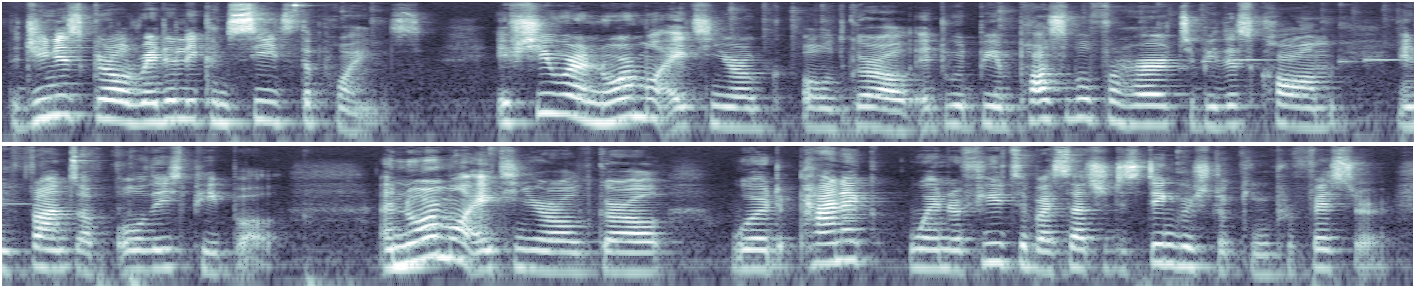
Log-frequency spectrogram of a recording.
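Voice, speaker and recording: A woman's voice: mid-range voice, brisk. A woman hosting a visual novel playthrough, reading the text aloud expressively and breaking off into wry, informal asides. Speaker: gaming video host.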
